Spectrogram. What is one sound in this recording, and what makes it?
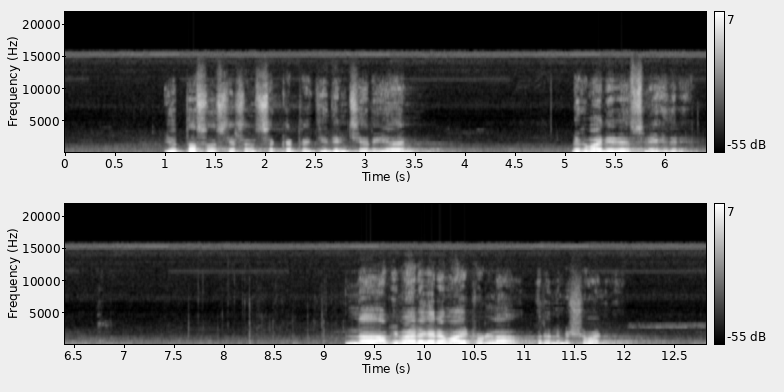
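A man speaks slowly and formally into a microphone, heard through loudspeakers in a large echoing hall.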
